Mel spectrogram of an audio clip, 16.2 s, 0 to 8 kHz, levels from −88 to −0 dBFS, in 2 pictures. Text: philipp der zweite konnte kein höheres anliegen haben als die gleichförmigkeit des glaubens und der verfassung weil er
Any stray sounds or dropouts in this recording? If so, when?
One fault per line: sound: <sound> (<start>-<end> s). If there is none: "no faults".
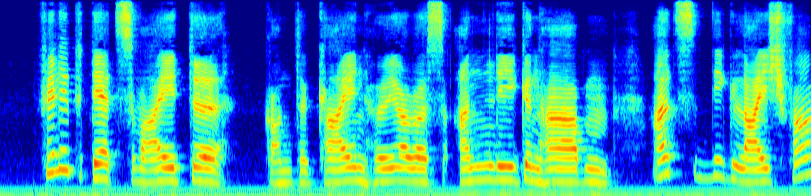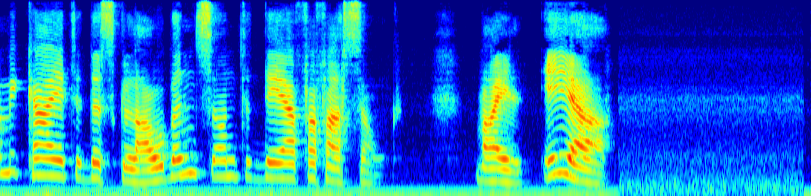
no faults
